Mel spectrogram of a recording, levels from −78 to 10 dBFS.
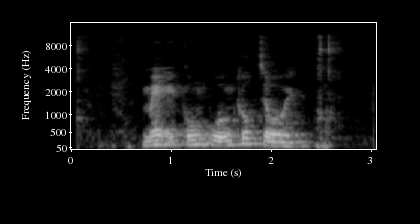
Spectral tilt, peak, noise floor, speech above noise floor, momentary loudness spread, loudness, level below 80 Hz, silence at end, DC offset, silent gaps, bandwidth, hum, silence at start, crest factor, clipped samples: -7 dB/octave; -2 dBFS; -49 dBFS; 31 dB; 15 LU; -19 LUFS; -50 dBFS; 0.45 s; under 0.1%; none; 11.5 kHz; none; 0.05 s; 18 dB; under 0.1%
